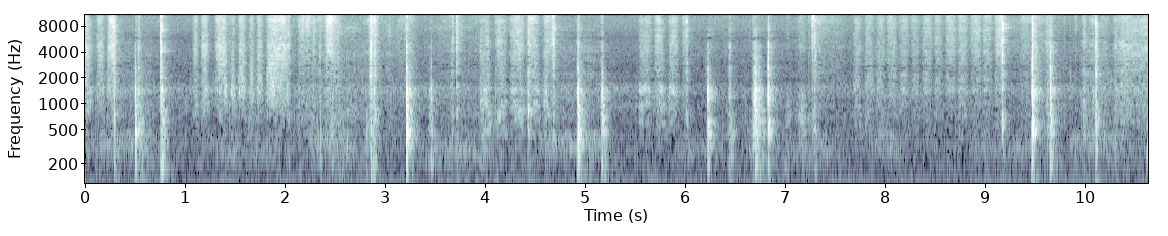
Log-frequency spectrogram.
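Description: Paper edges of a journal pocket being distressed, heard as close, soft scratchy rubbing strokes in irregular bursts, quiet and alone.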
